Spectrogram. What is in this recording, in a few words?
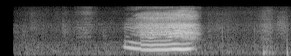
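"a1", Mandarin Chinese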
